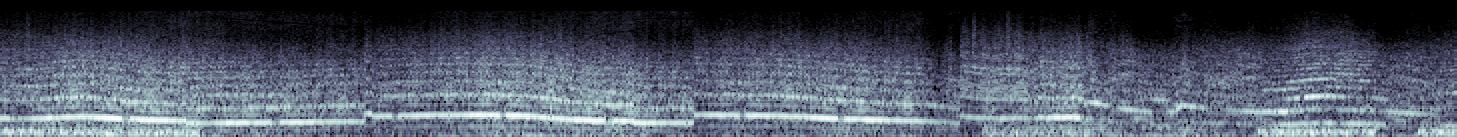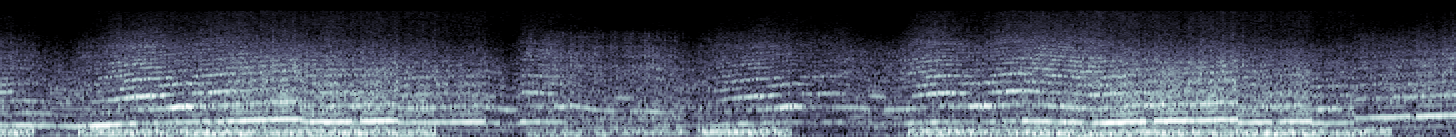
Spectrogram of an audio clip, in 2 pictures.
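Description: A racing car engine screams at high revs, rising and falling as it shifts gears.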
